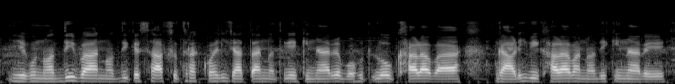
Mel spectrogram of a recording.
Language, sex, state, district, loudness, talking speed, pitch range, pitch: Bhojpuri, male, Uttar Pradesh, Deoria, -18 LUFS, 205 wpm, 130-145 Hz, 140 Hz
